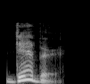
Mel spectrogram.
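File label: "dabber", British English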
